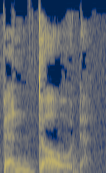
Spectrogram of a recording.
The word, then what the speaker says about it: Ben Dod: But it's actually pronounced Ben Dod, because Dod means uncle, so son of your uncle, Ben Dod, is the same as Ben David.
